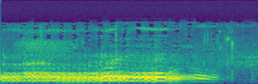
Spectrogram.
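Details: Precious, a pet female dog, in a talkative mood indoors, gives a sustained low, wavering growl-like vocal with dense harmonics for about two seconds, ending abruptly; a soft click at the close.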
